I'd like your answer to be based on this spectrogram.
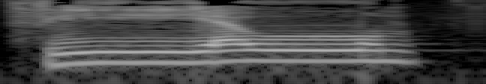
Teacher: تبقى الياء المادية تأخذ حظها من الزمن والمد بمقدار حركتين لأنها مد طبيعي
